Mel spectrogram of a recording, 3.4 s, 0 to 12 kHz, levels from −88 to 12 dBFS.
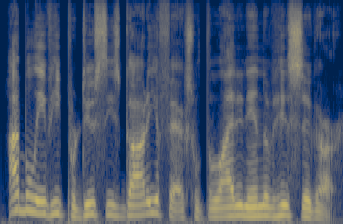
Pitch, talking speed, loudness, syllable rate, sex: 145 Hz, 245 wpm, -18 LUFS, 7.1 syllables/s, male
